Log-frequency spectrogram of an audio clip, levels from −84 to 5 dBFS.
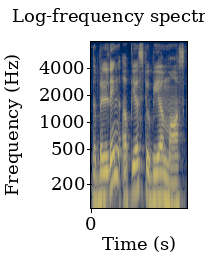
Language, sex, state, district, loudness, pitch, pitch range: English, male, Karnataka, Bangalore, -16 LUFS, 135 Hz, 130-140 Hz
